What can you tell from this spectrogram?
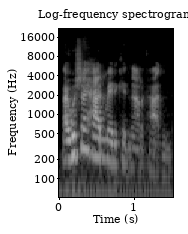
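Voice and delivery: the whole sentence rushed, fast; fast native speed. Shown as a demonstration. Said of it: "if I'm a teacher".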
